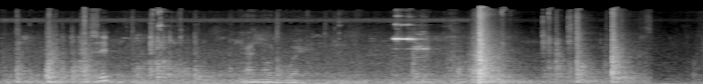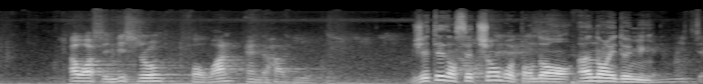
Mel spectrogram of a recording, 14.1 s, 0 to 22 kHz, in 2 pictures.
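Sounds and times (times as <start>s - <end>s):
code-locked door in a former prison building being unlocked and opened: 0.0s - 2.4s, 3.2s - 6.5s
speech: 1.0s - 1.7s, 2.5s - 3.2s, 7.7s - 10.3s, 11.1s - 14.0s.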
